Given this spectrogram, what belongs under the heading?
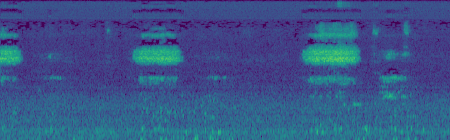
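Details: Loud snoring in a sleeping girl: rough, hissing snoring breaths, about three over nine seconds, with room noise underneath.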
